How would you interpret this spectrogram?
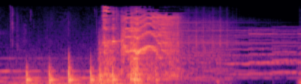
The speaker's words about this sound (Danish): Ja, så prøver jeg bare at banke på.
